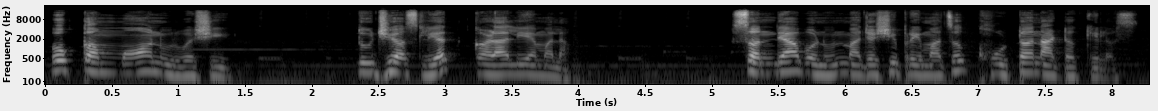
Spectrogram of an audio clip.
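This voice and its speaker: A woman's voice: on the low side, unhurried, fairly bright tone, faint music behind, voice pushed down. Woman voicing a bitter, accusing young man. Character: angry young man confronting a deceitful ex-lover. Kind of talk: audio story reading.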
